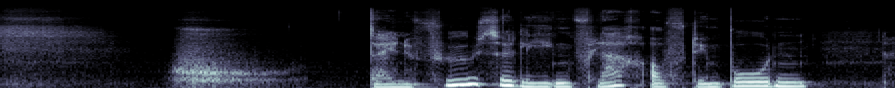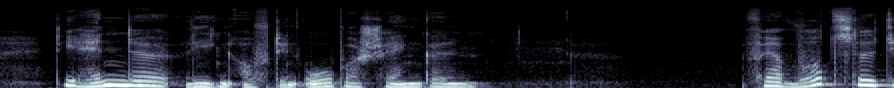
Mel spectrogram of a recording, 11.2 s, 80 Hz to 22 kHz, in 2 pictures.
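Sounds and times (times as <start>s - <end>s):
deep breath in and out during a guided meditation: 0.0s - 2.0s, 8.8s - 9.7s
speech: 2.4s - 5.4s, 6.0s - 8.7s, 10.2s - 11.1s.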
